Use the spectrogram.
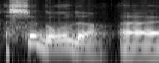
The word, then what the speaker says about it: seconde: envie de te demander pourquoi on prononce seconde qui s'écrit pas avec un G bon l'intro était déjà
